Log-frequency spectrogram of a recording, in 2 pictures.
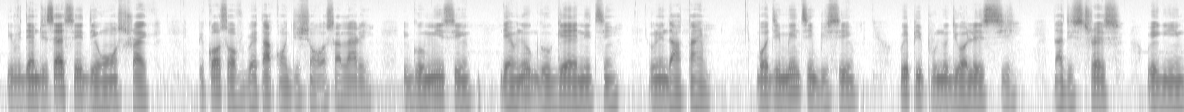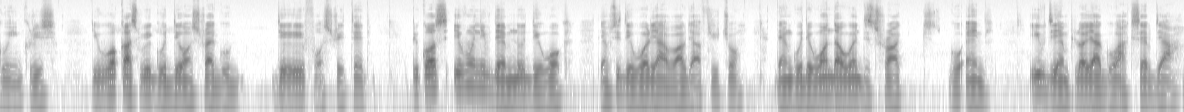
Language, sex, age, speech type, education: Nigerian Pidgin, male, 15-29, spontaneous, tertiary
